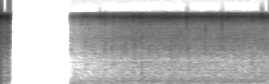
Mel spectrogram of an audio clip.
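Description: Pork loin and chopped piquillo peppers frying together in a pan give a steady, loud, hissing sizzle that starts after a brief silence and holds evenly to the end.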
